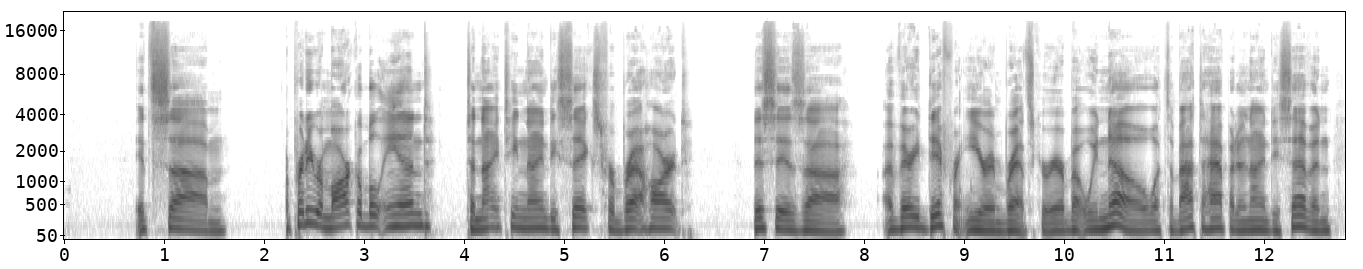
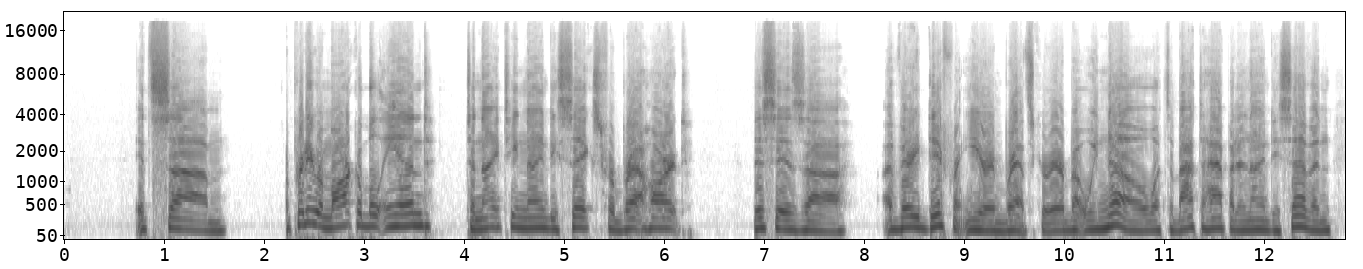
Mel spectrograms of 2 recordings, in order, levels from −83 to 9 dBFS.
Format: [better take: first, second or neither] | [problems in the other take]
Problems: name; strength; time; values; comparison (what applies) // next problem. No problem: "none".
first | distortion; heavy; 15% of the sound clipped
